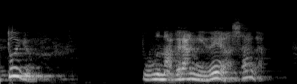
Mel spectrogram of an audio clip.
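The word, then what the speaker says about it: Sarai: que a Saray sar Cómo se dice Saraí Sara se pronuncia Sara Bueno pues Sara Sara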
